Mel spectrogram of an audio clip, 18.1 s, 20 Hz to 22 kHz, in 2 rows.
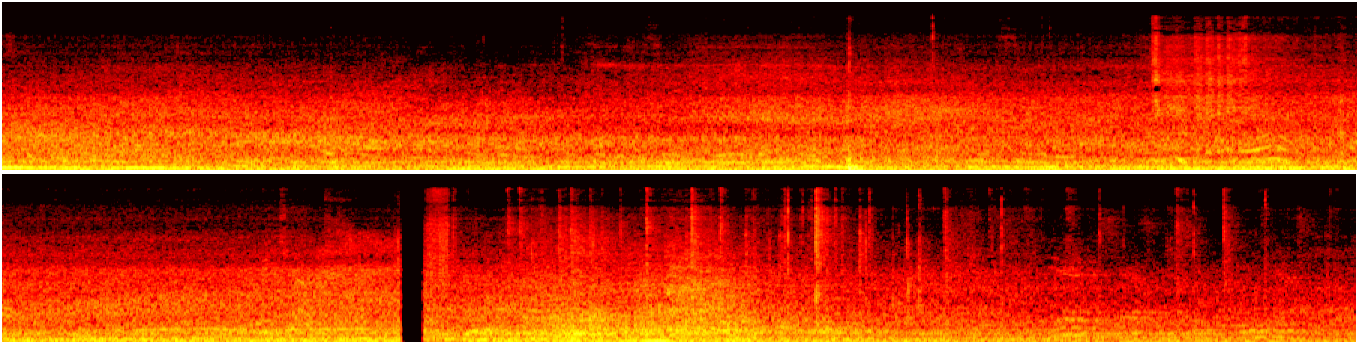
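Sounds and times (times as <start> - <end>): road traffic rumble: 0.0 - 18.0.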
